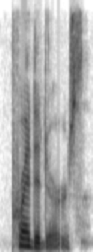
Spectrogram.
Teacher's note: the T changes to a d and it looks like o r but it sounds like er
